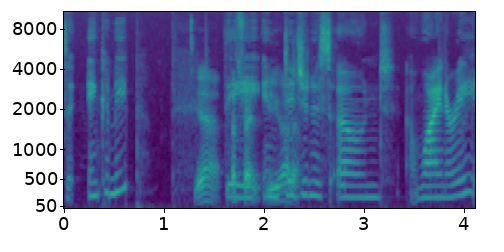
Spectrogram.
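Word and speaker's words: Nk'Mip: at um I always have a hard time pronounce it inam yeah the indigenous owned Winery and there's also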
